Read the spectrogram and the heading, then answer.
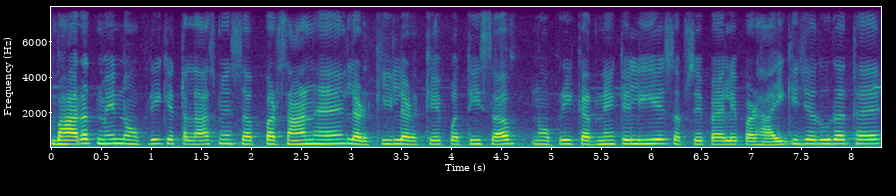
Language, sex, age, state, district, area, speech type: Hindi, female, 45-60, Uttar Pradesh, Mirzapur, rural, spontaneous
